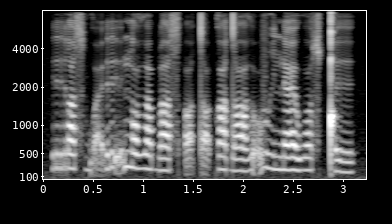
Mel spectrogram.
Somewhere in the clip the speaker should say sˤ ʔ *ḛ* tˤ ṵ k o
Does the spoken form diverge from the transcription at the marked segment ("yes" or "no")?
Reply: no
